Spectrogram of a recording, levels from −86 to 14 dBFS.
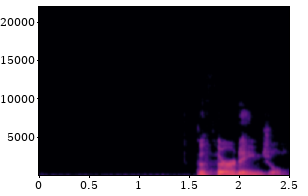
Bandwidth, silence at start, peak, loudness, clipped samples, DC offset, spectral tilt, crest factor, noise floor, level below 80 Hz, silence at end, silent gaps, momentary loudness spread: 8.8 kHz; 1.6 s; -12 dBFS; -28 LUFS; under 0.1%; under 0.1%; -7 dB/octave; 20 dB; -73 dBFS; -60 dBFS; 0.05 s; none; 12 LU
